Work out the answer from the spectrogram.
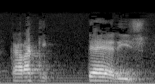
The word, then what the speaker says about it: caracteres: que aparecia aqui antigamente caráter caracteres a sílaba atônica passou a ser a sílaba seguinte casos especiais da nossa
